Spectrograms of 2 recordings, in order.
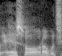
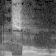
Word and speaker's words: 에서: 예, 그래서 이름을 그 에서라고 지은 것입니다. 히브리 발음으로 이제 아마 에사우 뭐 이런 식으로 발음이 되는데 이 히브리 단어의 뜻 자체가 털이 많다.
